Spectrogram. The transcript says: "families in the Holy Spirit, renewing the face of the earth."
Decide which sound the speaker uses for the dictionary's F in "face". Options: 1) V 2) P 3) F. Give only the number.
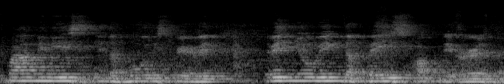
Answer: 2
